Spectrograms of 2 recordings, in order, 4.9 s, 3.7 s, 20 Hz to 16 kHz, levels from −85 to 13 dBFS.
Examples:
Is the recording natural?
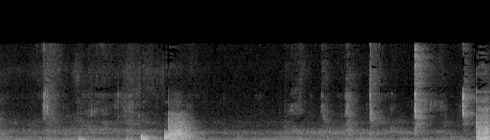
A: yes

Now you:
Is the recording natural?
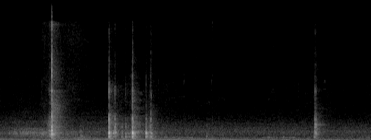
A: yes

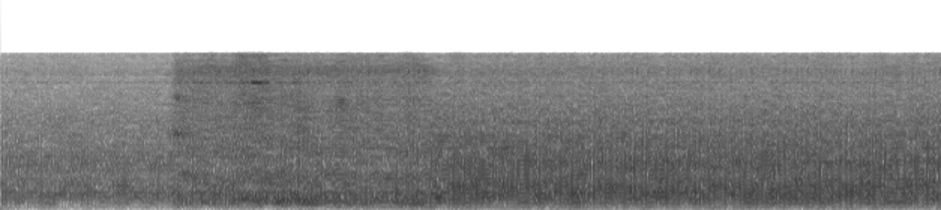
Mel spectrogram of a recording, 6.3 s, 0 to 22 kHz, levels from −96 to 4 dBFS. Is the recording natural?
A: no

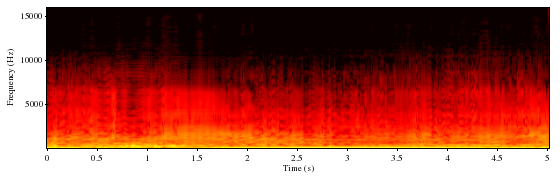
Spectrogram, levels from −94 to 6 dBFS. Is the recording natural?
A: no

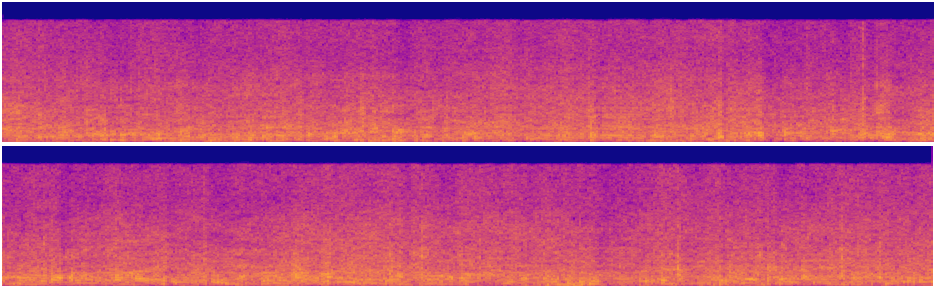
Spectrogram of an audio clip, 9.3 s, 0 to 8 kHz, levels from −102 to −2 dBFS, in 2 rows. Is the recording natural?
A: no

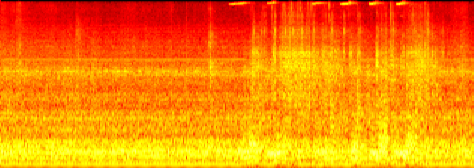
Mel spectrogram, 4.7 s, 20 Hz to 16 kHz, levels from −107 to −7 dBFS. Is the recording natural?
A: yes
